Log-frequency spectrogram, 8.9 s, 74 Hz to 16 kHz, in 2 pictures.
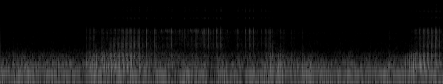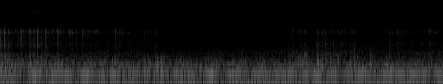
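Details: Sleeping house cat Denok snores in the early hours, 3:45 am, 14 January 2025: deep, low rasping breaths in slow surges roughly every three seconds, fading between, against a steady electrical hum.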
